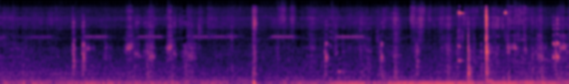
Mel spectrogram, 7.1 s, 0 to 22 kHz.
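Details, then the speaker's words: Lada Granta FL (2019), door squeaks since new (~2000 km): short high squeaks over cabin rumble and clicks while driving, a door rubber seal shifted from the middle of its place and rubbing on the frame; fixed by inserting an extra seal tied with copper wire. "так вот мы видим уже вот это вот резинка должна быть вот здесь вот посередине она ушла вот этот звук"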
